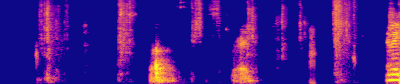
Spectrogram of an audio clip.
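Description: Hands pressing a crumbly nut mixture into a parchment-lined baking pan: a scatter of short, irregular crackles and rustles from the crumble and the parchment paper.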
